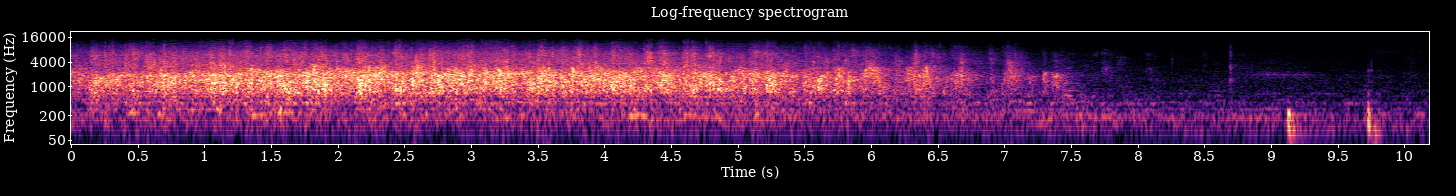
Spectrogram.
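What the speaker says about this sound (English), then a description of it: "Can we please have a round of applause for her?" A crowd applauds steadily for several seconds at a national quiz competition grand finale, then the clapping thins out to a few scattered claps.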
